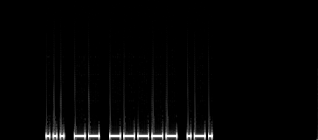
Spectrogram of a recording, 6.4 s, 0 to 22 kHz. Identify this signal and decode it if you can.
Morse code, heard as a keyed tone, about 17 wpm, 700 Hz. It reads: SM0R
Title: DXCC-100 Call Signs - 4 Characters - 17wpm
